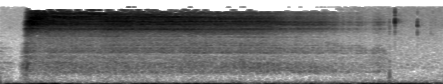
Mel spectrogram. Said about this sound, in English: Strong, soft water. The river rushes. It is close by, and the sound is like a mini mass wave of unending applause in a stadium, a showground, a theatre.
